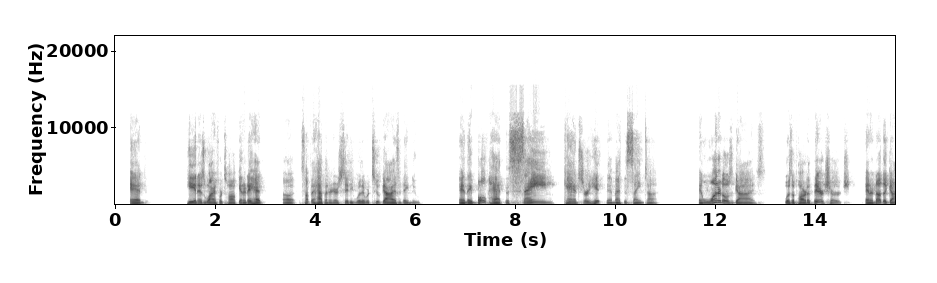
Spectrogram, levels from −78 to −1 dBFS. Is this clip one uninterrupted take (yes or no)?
yes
